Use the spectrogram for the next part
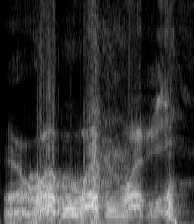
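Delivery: loud garbled villain gibberish; goofy mock-villain rumble; badly faked killer voice, loud mumbo-jumbo; Jigsaw. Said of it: "this is what Jigsaw sounds like".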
